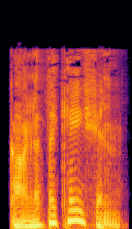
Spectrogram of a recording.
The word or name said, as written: carnification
